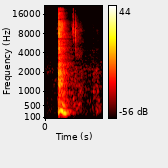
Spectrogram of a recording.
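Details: Adult woman's single short, harsh cough with a faint trailing clearing sound, during a live talk; she says her voice is hoarse after coughing the day before.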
